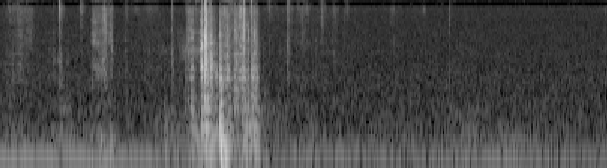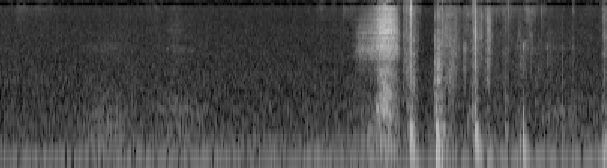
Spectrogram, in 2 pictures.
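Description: Handling noises at a workbench: a short, loud rustling scrape about three seconds in, then a run of small knocks and rustles near the end, over a faint low hum.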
